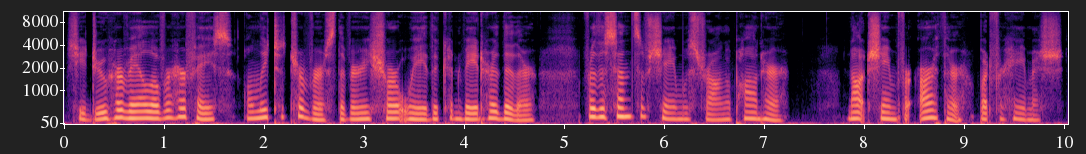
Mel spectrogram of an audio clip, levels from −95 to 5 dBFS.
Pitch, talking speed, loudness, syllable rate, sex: 185 Hz, 205 wpm, -18 LUFS, 5.4 syllables/s, female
